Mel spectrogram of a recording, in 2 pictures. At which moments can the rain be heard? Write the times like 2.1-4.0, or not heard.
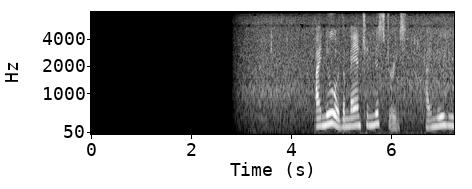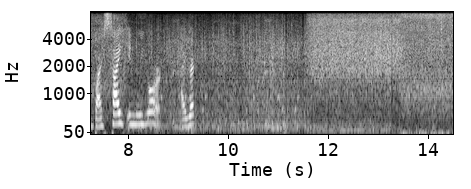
2.9-14.4.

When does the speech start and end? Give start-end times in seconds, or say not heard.
4.5-9.3.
